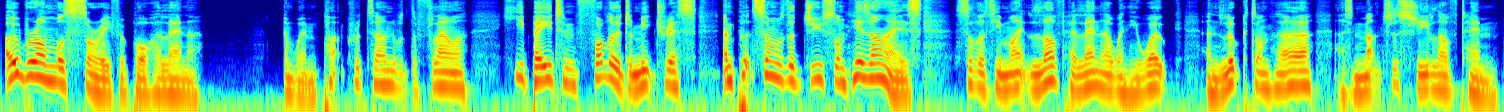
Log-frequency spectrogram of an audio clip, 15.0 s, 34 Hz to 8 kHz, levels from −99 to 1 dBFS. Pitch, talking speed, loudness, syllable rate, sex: 120 Hz, 185 wpm, -22 LUFS, 4.8 syllables/s, male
